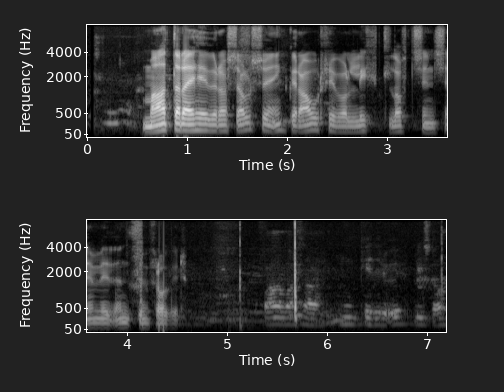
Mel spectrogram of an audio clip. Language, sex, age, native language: Icelandic, male, 18-19, Icelandic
